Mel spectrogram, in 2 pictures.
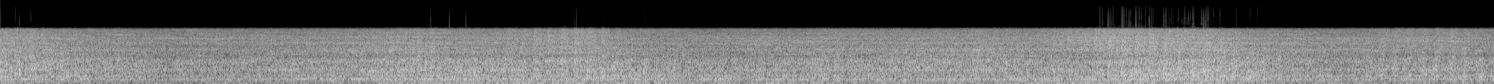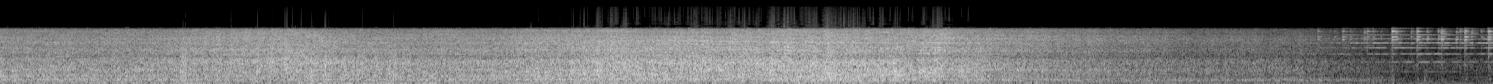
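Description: Open coal hopper cars of a long freight train rolling past close by: a steady, loud rumble of wheels on the rails that swells and eases, then fades near the end as the cars draw away. A repeated ringing tone comes in at the very end.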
